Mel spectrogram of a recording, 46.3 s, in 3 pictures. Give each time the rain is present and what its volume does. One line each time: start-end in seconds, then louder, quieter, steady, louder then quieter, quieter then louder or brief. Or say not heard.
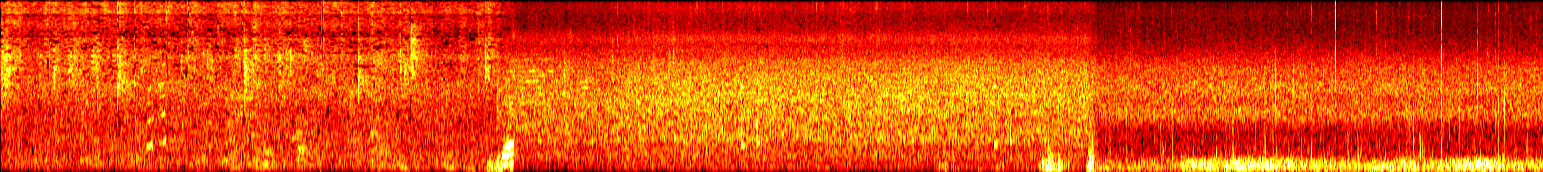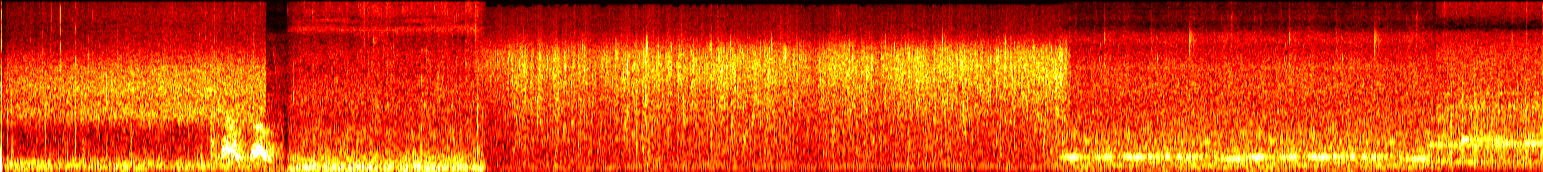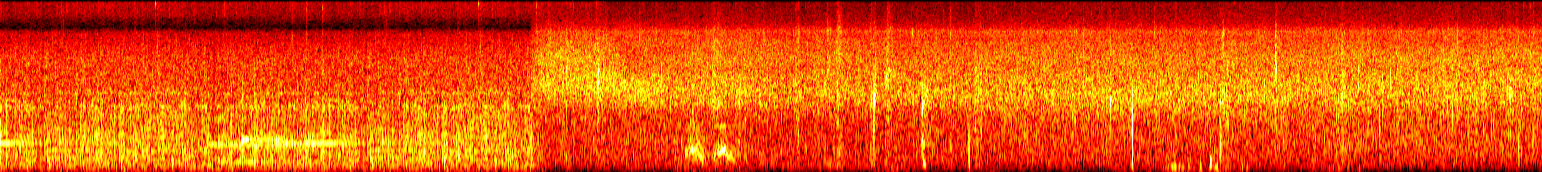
0.0-46.2 steady.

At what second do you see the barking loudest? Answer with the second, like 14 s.
18 s.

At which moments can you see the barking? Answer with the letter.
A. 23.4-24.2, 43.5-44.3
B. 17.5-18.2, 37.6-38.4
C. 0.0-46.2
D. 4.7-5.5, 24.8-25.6
B.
